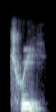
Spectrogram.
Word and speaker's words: chui: associated with the lungs Chui pronounced like Chui with a forceful exhale which is also associated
